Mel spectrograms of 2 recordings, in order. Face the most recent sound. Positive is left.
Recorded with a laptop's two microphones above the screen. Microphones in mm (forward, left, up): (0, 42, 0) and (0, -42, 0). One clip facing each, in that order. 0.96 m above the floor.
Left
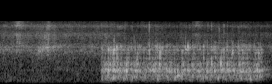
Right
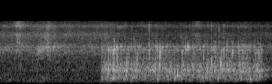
turn(degrees=0)  # may be behind; listen again after turning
